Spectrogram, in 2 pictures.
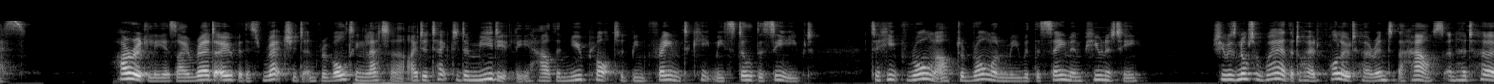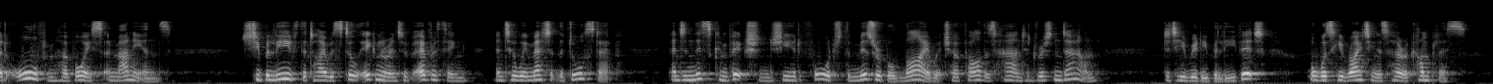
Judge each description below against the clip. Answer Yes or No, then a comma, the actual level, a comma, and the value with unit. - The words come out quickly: Yes, fast, 210 wpm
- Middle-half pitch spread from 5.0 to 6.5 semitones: No, average, 4.2 semitones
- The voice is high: Yes, high, 195 Hz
